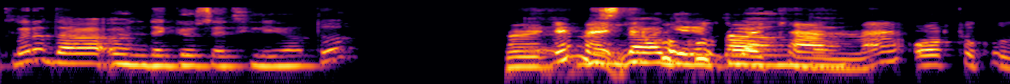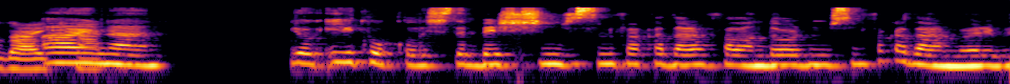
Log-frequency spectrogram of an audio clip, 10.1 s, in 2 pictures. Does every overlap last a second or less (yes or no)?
no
